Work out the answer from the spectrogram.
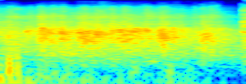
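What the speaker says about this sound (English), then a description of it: "So can you give them one more round of applause?" Audience applause after a presentation at a community event, a dense steady wash of many hands clapping together, loud and continuous, fading out at the very end.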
